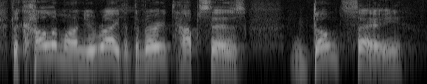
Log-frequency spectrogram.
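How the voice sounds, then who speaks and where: Lively intonation marks this man's speech, heard against noticeable background noise. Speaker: counter-missionary rabbi and public speaker. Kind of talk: live lecture to an audience. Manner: animated, sarcastic, conversational.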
